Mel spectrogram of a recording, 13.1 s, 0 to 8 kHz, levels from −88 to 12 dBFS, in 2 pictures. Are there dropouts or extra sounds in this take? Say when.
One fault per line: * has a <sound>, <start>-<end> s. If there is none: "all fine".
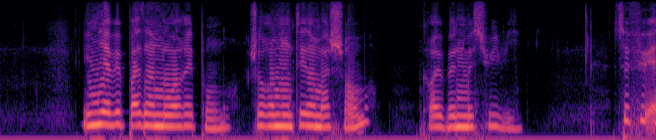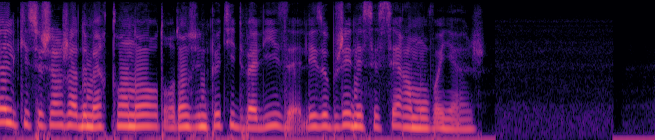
all fine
